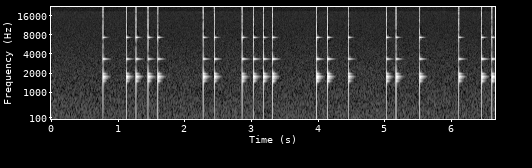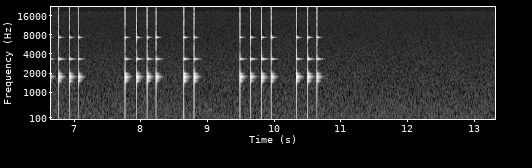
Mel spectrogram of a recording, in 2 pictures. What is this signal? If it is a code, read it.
Tap code, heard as taps on glass, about 6 knocks a second. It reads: DIFFERS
